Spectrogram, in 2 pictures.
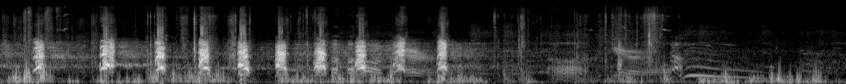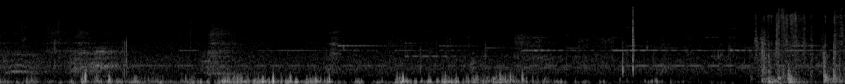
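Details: Two 3-month-old German Shepherd pups training as potential police K9s bark in a steady series of about ten sharp barks, then fall to softer whines and scattered quiet sounds.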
